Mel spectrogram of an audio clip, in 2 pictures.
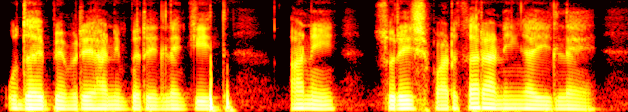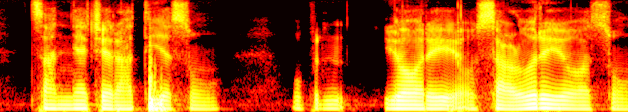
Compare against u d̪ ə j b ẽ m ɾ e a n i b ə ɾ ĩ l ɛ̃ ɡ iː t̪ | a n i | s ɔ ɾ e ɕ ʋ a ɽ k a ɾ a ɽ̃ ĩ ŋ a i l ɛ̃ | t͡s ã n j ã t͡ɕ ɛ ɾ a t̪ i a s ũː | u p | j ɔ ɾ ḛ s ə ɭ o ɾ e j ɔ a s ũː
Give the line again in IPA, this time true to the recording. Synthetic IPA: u d̪ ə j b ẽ m ɾ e a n i b ə ɾ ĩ l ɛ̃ ɡ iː t̪ | a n i | s u ɾ e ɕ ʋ a ɽ k a ɾ a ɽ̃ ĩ ɡ a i l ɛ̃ | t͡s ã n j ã t͡ɕ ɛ ɾ a t̪ i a s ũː | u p | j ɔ ɾ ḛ s a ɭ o ɾ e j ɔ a s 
